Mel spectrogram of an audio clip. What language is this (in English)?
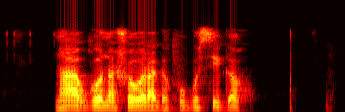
Kinyarwanda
